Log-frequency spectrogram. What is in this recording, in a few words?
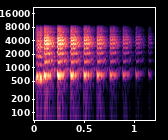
Attack FX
